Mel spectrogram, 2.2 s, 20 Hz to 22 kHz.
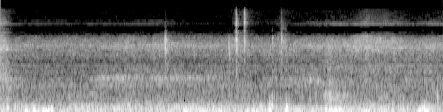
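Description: Low steady rumble of the Ford Mondeo's 1.6 TDCi diesel engine idling, with a few small plastic clicks as the boost (MAP) sensor's electrical connector is unplugged.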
